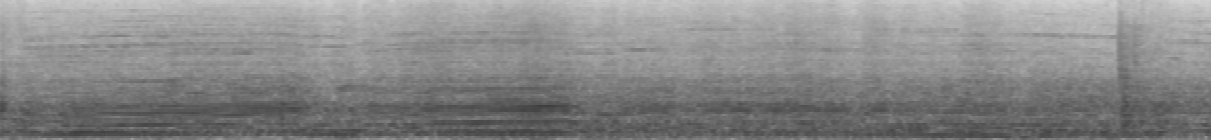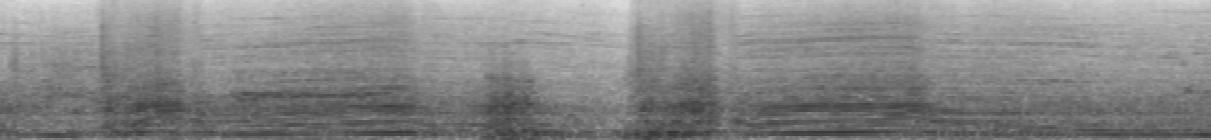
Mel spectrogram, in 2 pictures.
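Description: A race car engine roars and revs up and down steadily.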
